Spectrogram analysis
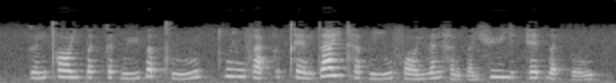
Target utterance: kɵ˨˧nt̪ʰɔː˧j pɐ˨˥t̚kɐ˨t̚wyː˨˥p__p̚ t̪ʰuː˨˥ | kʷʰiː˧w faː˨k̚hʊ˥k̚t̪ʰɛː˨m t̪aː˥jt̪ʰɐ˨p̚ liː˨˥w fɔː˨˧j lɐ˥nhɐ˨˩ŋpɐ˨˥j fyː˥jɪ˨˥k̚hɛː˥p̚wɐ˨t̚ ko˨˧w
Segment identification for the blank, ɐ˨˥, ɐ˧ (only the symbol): ɐ˧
